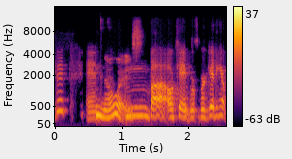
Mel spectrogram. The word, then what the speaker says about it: Mba: Before we started this, you told me how to pronunciate it. And no worries. Mba, okay, we're getting it right.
